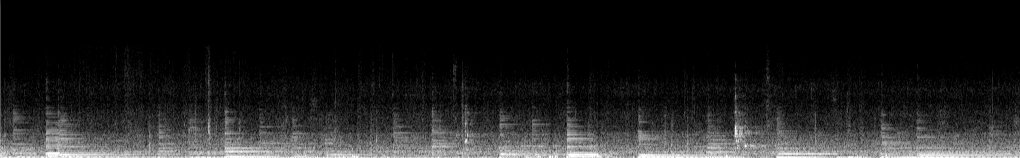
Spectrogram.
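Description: Acoustic guitar playing an instrumental passage between sung lines, strummed and picked chords changing every second or two.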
